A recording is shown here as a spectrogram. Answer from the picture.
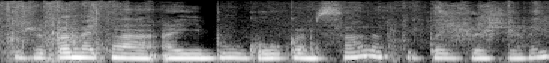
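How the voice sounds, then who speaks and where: A woman speaks at a fairly slow pace in a medium pitch. Noticeable background noise runs behind her. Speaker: art therapy craft youtuber. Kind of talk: casual craft tutorial chat. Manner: hesitant, many fillers; no longer pushing voice, quieter than before.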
